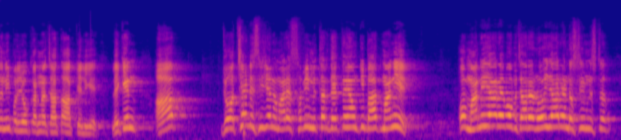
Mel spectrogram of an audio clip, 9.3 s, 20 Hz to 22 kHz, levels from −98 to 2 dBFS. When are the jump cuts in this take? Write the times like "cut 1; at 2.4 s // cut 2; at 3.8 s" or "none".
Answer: none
